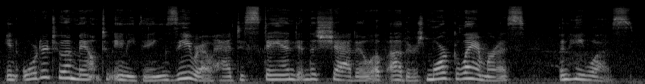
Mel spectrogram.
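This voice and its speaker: A woman reading a children's picture book aloud as expressive scripted narration. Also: medium pitch, normal speed, creaky, slight background noise, rough recording. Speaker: storybook reader.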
